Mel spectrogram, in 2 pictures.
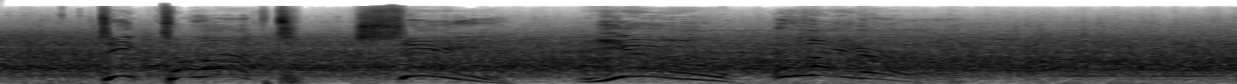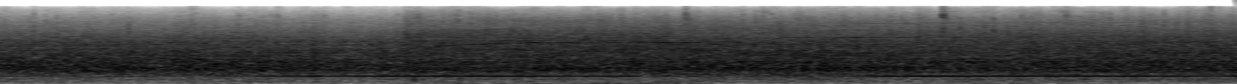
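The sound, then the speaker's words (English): A baseball stadium crowd roars after a three-run home run by Ryan Zimmerman of the Nationals. The sustained, loud cheer is dense throughout, with a few rising and falling whoops standing out in the first seconds. “You can hear the crowd going crazy in the background, and they were not done serenading Zimmerman just yet.”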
